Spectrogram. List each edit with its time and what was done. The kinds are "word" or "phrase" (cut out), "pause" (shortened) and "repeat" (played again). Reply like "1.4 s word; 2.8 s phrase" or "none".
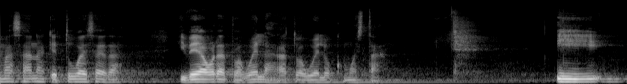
none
